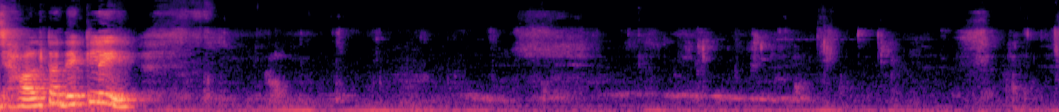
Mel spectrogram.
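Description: Two young women slurp noodles.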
